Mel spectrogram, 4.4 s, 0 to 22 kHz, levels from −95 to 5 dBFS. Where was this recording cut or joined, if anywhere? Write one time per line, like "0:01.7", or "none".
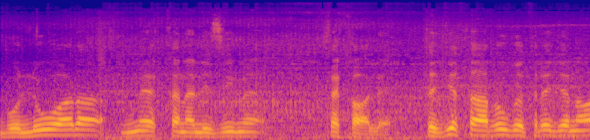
0:03.1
